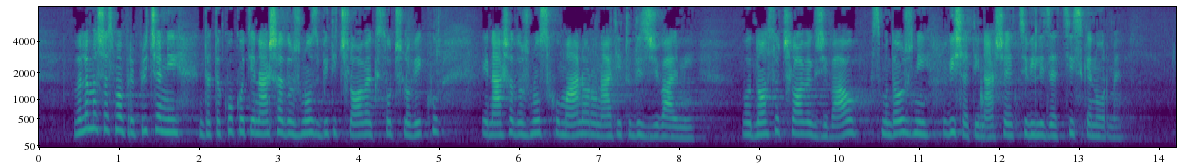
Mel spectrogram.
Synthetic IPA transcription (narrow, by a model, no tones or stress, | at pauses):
vələmaʃɛsmɔpɾɛpɾiːt͡ʃanid̪at̪akoːkɔt̪jɛnaːʃad̪ɔwʒnoːs̬t̪̚bit̪it͡ʃlɔːʋɛksot͡ʃlɔʋeːkʰujɛnaːʃad̪ɔwʒnoːst̪xumaːnɔɾawnaːt̪it̪ud̪izʒiʋaːlmi | wɔd̪nɔːsut͡ʃlɔːʋɛɡʒiʋawsmɔd̪ɔwʒniʋiʃat̪inaʃɛt̪siʋilizat̪siskɛnoːɾmɛ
